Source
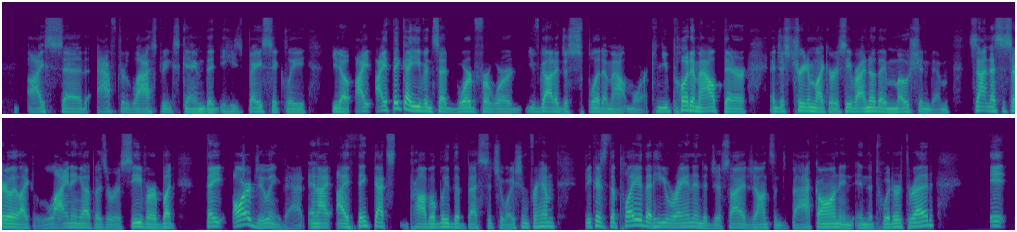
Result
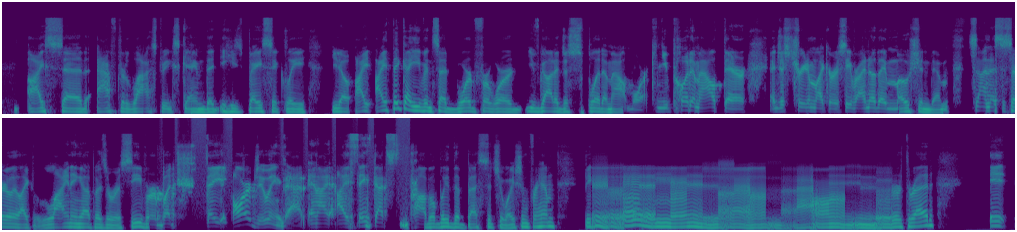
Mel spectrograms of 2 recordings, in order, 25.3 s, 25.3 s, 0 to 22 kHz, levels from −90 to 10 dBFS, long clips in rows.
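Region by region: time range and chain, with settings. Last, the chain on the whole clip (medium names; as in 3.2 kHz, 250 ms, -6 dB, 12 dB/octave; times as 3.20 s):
1.76–2.37 s: high-pass 160 Hz 6 dB/octave + treble shelf 5.3 kHz +5 dB + compression, threshold -36 dBFS
7.76–11.22 s: high-pass 650 Hz + compressor with a negative ratio -34 dBFS
11.76–12.57 s: high-pass 340 Hz + compressor with a negative ratio -39 dBFS
14.50–17.95 s: high-pass 960 Hz + treble shelf 9.7 kHz +6.5 dB + swell ahead of each attack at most 24 dB/s
20.04–23.85 s: spectrogram pixelated in time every 200 ms + low-pass 3.5 kHz 24 dB/octave
whole clip: dynamic bell 300 Hz, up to -5 dB, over -40 dBFS, Q 1.4; compression, threshold -30 dBFS; peak limiter -28 dBFS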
